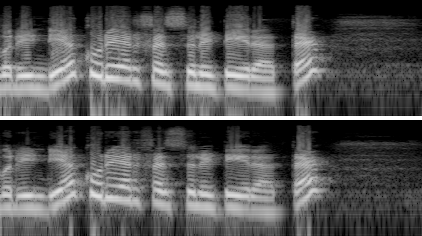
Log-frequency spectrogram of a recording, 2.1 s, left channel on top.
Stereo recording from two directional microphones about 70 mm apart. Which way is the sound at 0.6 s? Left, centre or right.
Left.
